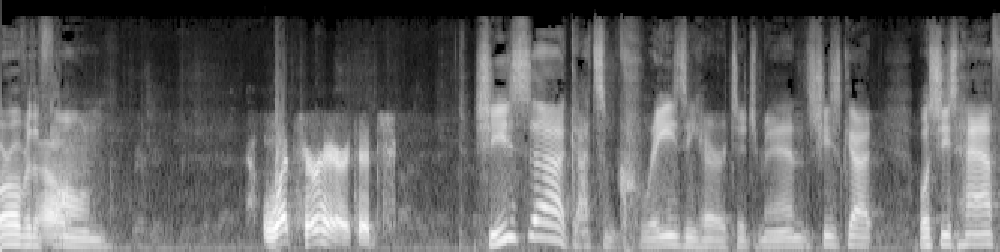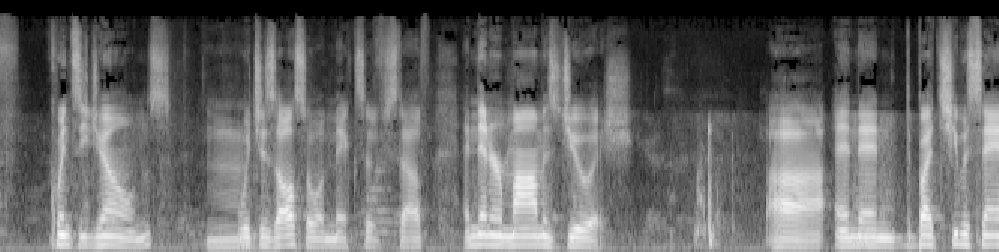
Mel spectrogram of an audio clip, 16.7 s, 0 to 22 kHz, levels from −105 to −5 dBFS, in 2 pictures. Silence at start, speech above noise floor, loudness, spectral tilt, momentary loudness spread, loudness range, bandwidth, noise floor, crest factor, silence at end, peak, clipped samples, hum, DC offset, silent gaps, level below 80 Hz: 0 s; 32 dB; -16 LUFS; -4.5 dB/octave; 18 LU; 5 LU; 16.5 kHz; -48 dBFS; 16 dB; 0 s; 0 dBFS; under 0.1%; none; under 0.1%; none; -52 dBFS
